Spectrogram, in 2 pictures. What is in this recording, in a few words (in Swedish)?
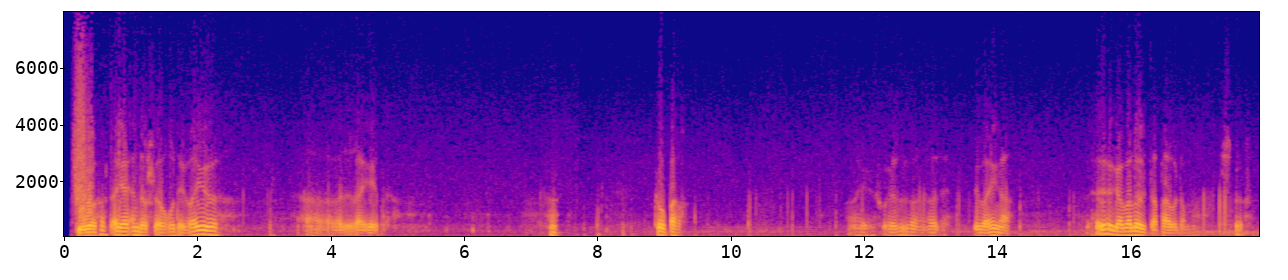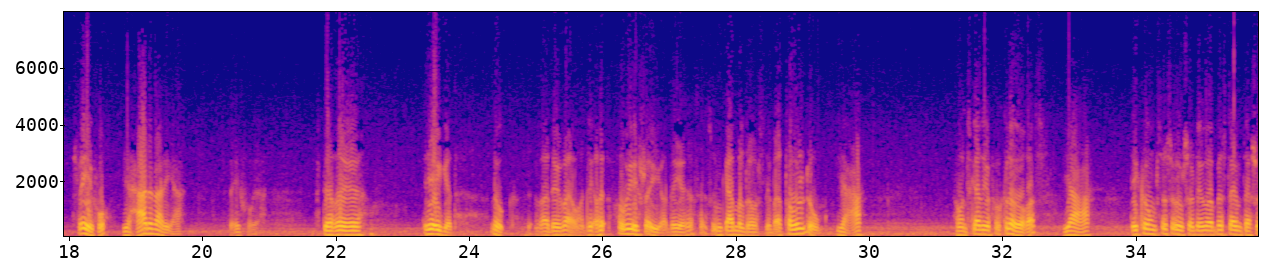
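Össjö Skåne, Svenska sagor, dialekter; Folkminnen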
